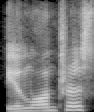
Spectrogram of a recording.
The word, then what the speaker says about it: Elantris: Back when it first came out, it was Elantris, not Elantris. It was an E, not an A sound for the beginning.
